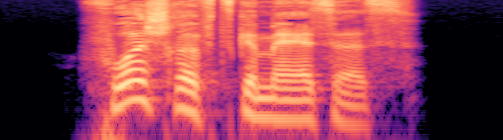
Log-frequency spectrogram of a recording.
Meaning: strong/mixed nominative/accusative neuter singular of vorschriftsgemäß
- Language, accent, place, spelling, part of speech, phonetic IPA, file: German, Germany, Berlin, vorschriftsgemäßes, adjective, [ˈfoːɐ̯ʃʁɪft͡sɡəˌmɛːsəs], De-vorschriftsgemäßes.ogg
